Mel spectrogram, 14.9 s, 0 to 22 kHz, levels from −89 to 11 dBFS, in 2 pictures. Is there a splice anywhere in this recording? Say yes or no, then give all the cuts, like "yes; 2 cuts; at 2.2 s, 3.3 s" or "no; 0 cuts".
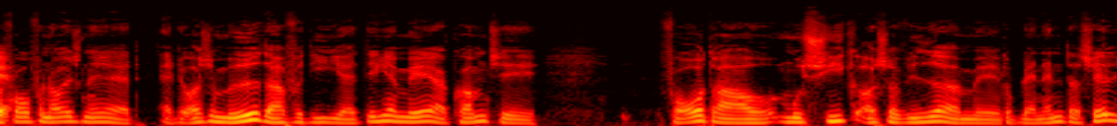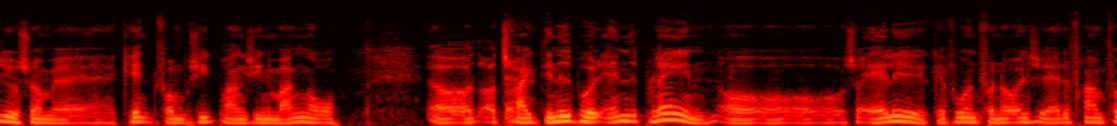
yes; 2 cuts; at 1.0 s, 6.7 s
